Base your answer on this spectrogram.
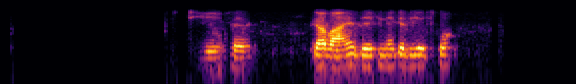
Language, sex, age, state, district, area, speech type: Urdu, male, 30-45, Uttar Pradesh, Azamgarh, rural, conversation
